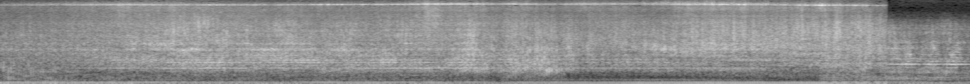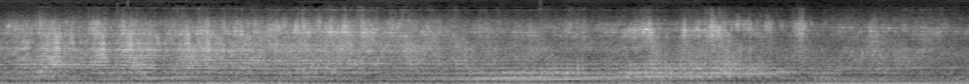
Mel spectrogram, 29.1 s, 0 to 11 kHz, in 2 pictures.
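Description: Eurocopter EC135 T3 (Airbus H135) helicopter lifting off at high power: twin turboshaft turbines with a steady high whine over the main rotor and Fenestron tail-rotor noise. About halfway through, the high whine drops away and the helicopter is heard in flight farther off, as steady rotor noise with a lower throb.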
